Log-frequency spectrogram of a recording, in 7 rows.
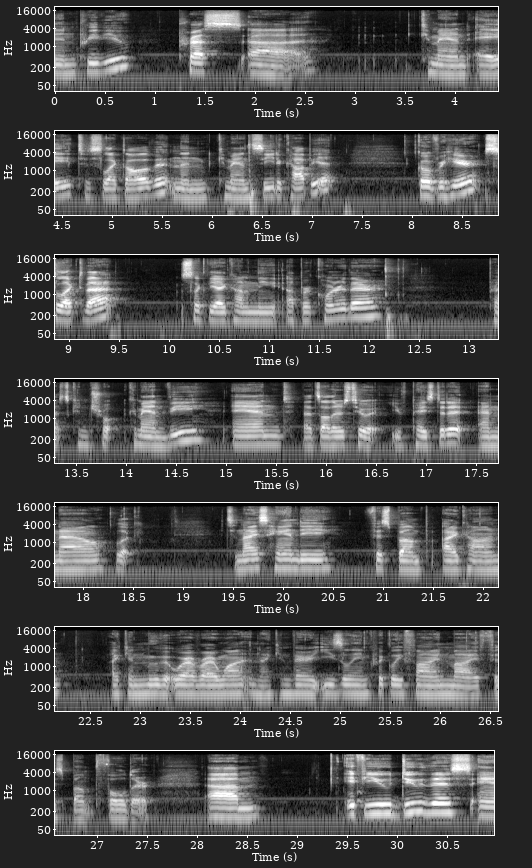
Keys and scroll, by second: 6.4 super+c, 12.1 super+v.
